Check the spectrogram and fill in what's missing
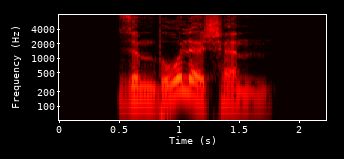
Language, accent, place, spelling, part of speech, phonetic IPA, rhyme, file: German, Germany, Berlin, symbolischem, adjective, [ˌzʏmˈboːlɪʃm̩], -oːlɪʃm̩, De-symbolischem.ogg
- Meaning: strong dative masculine/neuter singular of symbolisch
